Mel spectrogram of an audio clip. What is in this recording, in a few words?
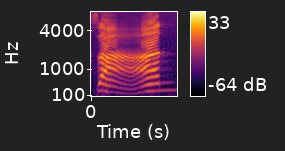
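"zan" third tone, mandarin, female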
